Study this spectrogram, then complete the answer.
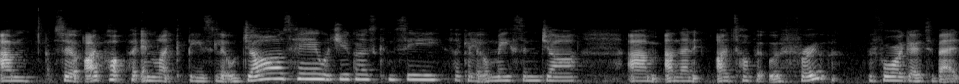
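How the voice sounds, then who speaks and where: The speaker has a West Country accent and lively intonation. The pace is fairly slow, with long, frequent pauses. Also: woman, big swings in loudness. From Somerset, England. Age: 20s. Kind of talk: casual talk to camera.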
